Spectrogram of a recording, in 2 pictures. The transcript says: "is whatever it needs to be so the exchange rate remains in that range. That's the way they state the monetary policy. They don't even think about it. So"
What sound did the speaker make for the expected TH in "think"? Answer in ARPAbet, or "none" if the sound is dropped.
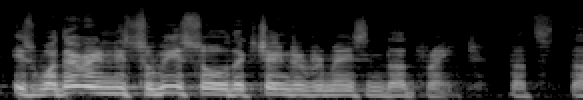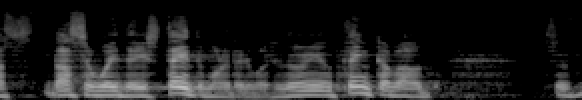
TH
